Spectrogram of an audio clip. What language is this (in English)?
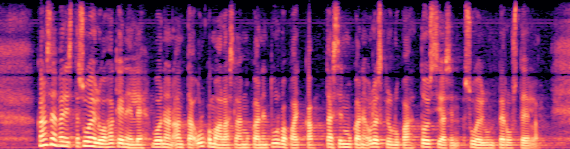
Finnish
